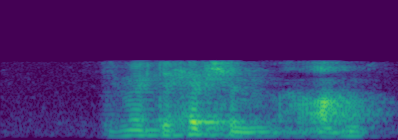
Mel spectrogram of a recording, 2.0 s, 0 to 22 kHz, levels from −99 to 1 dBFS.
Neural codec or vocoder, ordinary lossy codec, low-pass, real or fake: none; AAC, 16 kbps; 3.6 kHz; real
